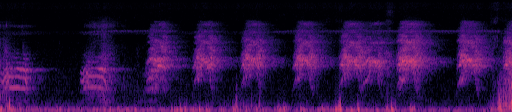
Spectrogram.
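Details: Parrot calls in the wild: two short nasal notes, then a steady series of about eight coarse, raspy squawks roughly every half second, with low rumbling and a loud thump at the close.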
